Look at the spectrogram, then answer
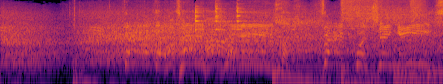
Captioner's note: bell ringing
